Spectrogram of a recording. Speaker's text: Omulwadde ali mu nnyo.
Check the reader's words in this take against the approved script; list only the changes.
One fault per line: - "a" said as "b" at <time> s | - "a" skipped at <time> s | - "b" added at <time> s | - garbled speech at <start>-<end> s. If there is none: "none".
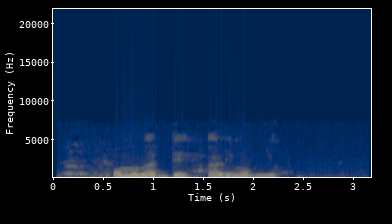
none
